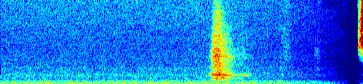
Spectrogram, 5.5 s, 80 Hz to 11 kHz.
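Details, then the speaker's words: Simulated teaching demonstration of albuterol short-acting metered-dose inhaler with spacer for chronic respiratory disease: a brief hissing puff as it is actuated, then a soft, slow, deep breath in through the spacer mouthpiece and a quiet breath-hold of about 5 seconds. "then you're going to do one puff of your inhaler with a good slow deep breath in and make sure you then hold your breath for about 5 seconds so I can show you that part"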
